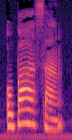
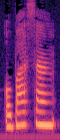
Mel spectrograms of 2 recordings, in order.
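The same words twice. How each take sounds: First: おばあさん with a long, held "baa"; おばあさん said o-baa-san, vowel doubled. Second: おばさん with a short "ba"; おばさん said o-ba-san, no lengthening; short vowel. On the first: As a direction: draw out the middle a in おばあさん. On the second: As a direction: keep the middle a of おばさん brief. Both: Shown as a demonstration. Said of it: "The contrast in the long and short vowels".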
